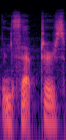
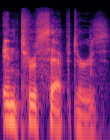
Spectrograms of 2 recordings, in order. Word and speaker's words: Interceptors: You might also know him from the BBC's Scam Interceptors programme. Interceptors. I knew I'd said it wrong, but I couldn't think why. Hot kettle black. It's pronounced Interceptors, Tara.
